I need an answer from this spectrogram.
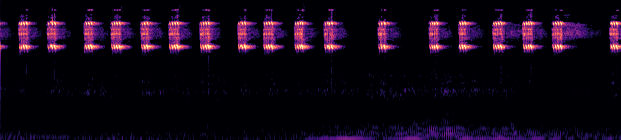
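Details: Chirping cricket, claimed to repel rats: sharp, very high pulses repeated roughly three times a second with slightly uneven spacing, steady low rumble underneath.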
